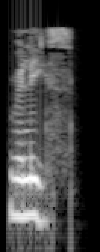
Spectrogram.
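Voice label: "release", British English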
